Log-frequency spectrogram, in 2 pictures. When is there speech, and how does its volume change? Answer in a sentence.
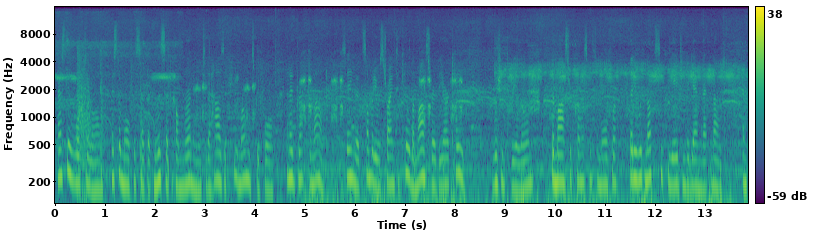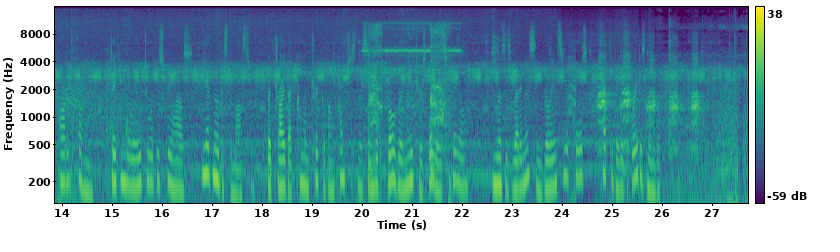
You can hear the speech from 0.1 to 26.0 s, at a steady volume.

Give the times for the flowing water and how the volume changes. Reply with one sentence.
The flowing water can't be heard in this clip.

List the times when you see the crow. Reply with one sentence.
The crow can be heard from 4.9 to 14.6 s and from 24.1 to 27.6 s.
